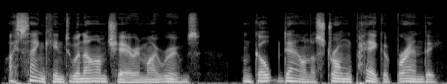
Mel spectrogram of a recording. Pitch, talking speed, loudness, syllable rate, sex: 125 Hz, 230 wpm, -17 LUFS, 5.0 syllables/s, male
